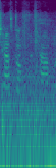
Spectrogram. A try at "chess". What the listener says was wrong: It's chess, not chest. It's chess.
